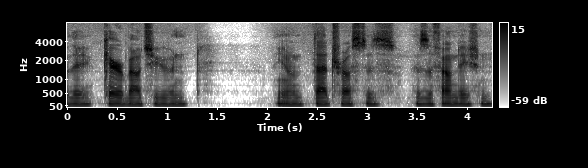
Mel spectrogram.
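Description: A man talks at a fairly quick pace in an American accent. His very deep, low voice stays monotone and flat. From Virginia Beach, Virginia. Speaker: structural engineer. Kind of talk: interview.

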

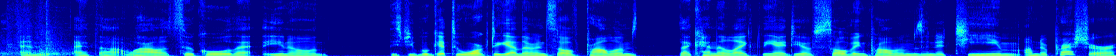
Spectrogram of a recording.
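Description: In a French Canadian accent, a woman speaks at a fairly quick pace with monotone, flat intonation and a very deep, low pitch. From Quebec (Montreal). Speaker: aerospace engineer. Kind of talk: interview.

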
